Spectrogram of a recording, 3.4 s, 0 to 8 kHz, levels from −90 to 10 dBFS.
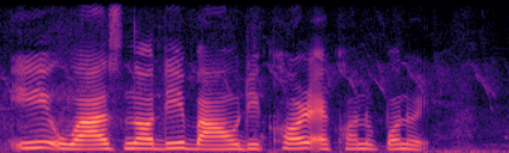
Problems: constant background noise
